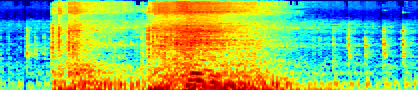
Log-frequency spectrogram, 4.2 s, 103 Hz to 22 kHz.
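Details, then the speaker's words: 1999 Yamaha Bear Tracker 250 ATV after fuel flush and carb cleaning, Seafoam in float bowl: catches after a short crank, revs briefly, settles to an uneven idle; runs again. "I put seafoam in the bowl, so that's what that smoke's coming from. It's just seafoam burning a little carbon off the top of the piston and let that flow through that jet hole."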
